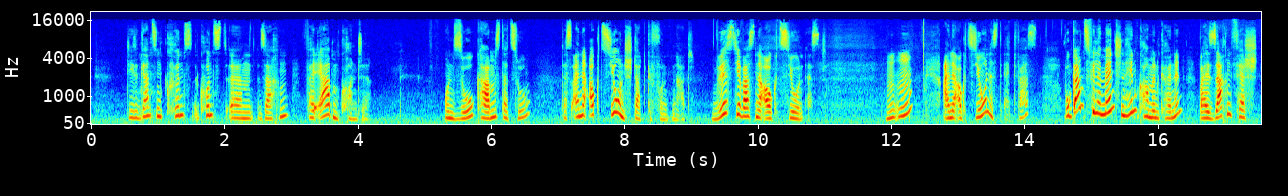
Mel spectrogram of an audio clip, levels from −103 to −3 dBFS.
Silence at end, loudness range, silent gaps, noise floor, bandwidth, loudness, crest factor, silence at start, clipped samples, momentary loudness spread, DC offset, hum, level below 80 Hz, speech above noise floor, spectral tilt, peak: 0.1 s; 5 LU; none; -55 dBFS; 17 kHz; -21 LUFS; 22 dB; 0.55 s; under 0.1%; 19 LU; under 0.1%; none; -58 dBFS; 33 dB; -3.5 dB/octave; -2 dBFS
